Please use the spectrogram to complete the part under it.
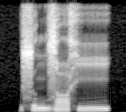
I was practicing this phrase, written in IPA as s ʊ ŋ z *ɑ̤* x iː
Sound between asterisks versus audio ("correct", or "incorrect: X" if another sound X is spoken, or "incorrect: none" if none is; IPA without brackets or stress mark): incorrect: ɑ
